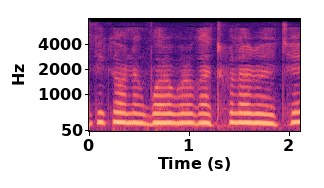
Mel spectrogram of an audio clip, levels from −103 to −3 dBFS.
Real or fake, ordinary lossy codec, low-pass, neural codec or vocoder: real; AAC, 32 kbps; 7.2 kHz; none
